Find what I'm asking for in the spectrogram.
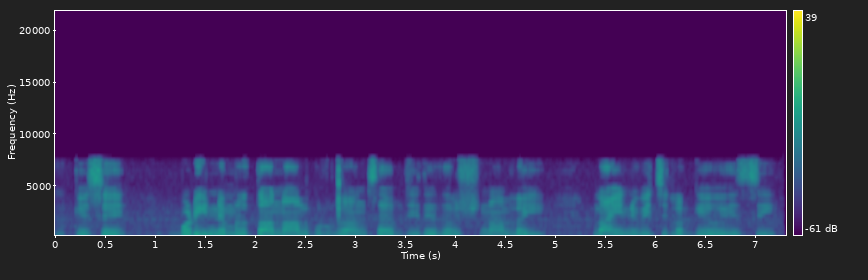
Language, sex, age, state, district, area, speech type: Punjabi, female, 60+, Punjab, Mohali, urban, spontaneous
